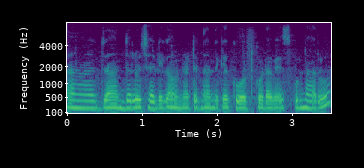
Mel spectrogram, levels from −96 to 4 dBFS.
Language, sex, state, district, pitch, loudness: Telugu, female, Andhra Pradesh, Visakhapatnam, 185 Hz, -27 LUFS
